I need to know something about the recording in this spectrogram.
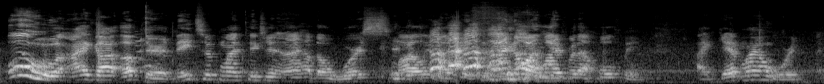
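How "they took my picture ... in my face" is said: ordinary talk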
